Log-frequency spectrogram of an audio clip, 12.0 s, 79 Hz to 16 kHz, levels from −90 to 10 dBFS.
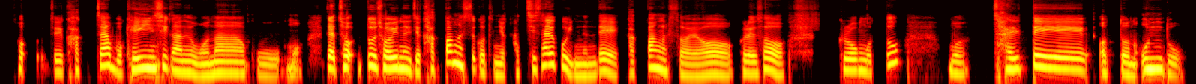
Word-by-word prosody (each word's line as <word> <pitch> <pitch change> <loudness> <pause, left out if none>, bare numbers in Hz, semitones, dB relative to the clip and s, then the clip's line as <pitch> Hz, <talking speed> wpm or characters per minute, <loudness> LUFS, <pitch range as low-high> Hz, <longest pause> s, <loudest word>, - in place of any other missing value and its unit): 거 - - -5 0.2
이제 170 - -6
각자 255 +9 0
뭐 170 - -2
개인 210 +5 +4
시간을 190 -7 0
원하고 150 -3 -2
뭐 - - -7
그러니까 215 - 0
저 235 +4 +2
또 255 -2 +5
저희는 215 -1 +5
이제 180 -2 -1
각방을 280 - +2
쓰거든요. 170 -8 -5
같이 165 +5 -9
살고 265 -2 +1
있는데 145 +4 -1
각방을 200 +4 0
써요. 145 0 -2
그래서 165 0 0 0.5
그런 190 -2 0
것도 265 - -4 0.5
뭐 165 -4 -4 0.3
잘 205 0 0
때의 210 -4 +3
어떤 160 -1 -2
온도. 200 -8 +4
185 Hz, 300 characters per minute, -16 LUFS, 160-215 Hz, 0.5 s, 또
